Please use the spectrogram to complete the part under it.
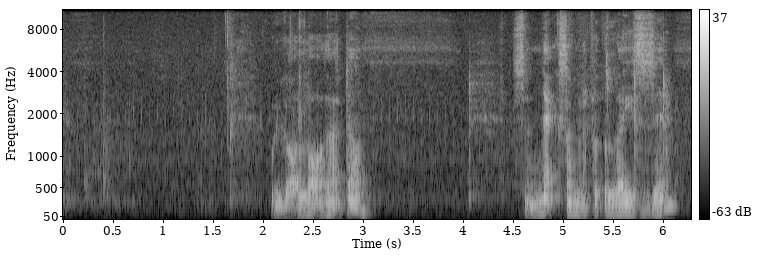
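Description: Small plastic pieces click softly as they are handled.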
